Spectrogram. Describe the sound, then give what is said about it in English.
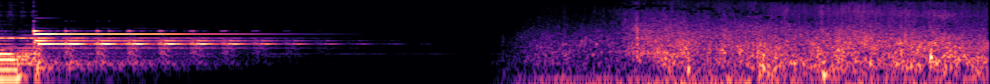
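A ringing chime fades out, then after a brief silence a loud, steady wash of ocean waves breaking on a beach fills the rest, with no voices. “We're at the beach. Wow, look at those ocean waves.”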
